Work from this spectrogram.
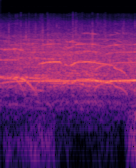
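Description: DC Everest hockey crowd at a Marathon Cup high school game, a sustained roar of cheering and shouting that fills the rink after an interference penalty, dense and steady throughout.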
